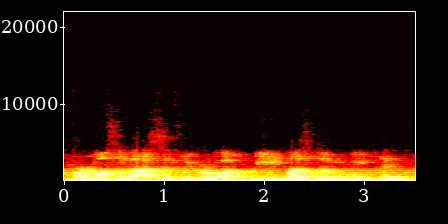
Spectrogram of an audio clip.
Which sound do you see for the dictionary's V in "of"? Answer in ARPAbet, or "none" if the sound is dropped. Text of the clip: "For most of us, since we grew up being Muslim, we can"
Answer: V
